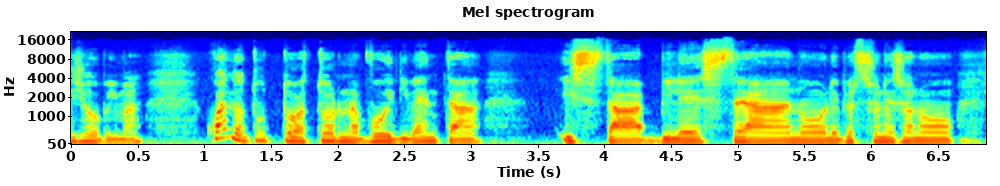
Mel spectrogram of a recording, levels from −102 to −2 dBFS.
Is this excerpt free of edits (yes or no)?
yes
